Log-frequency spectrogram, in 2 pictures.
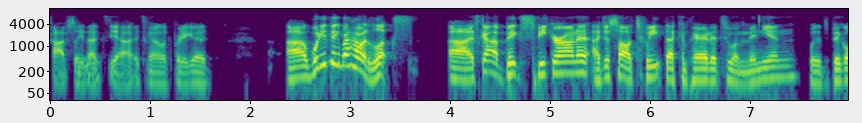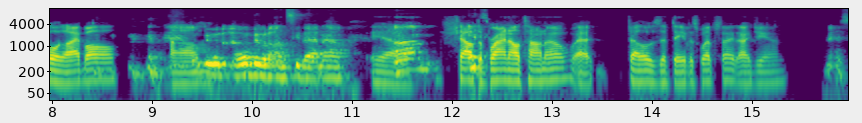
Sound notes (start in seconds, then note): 9.3 laughing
